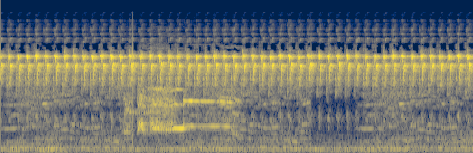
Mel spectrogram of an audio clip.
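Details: Bar-winged prinia (Prinia familiaris), song.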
